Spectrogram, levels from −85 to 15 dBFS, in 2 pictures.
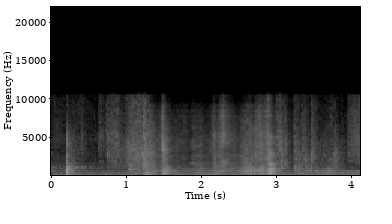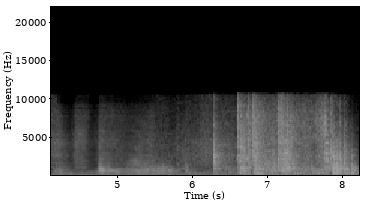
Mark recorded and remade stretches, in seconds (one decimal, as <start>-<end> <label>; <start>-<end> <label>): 0.0-1.3 recorded; 1.3-3.0 remade; 3.0-4.2 recorded; 4.2-5.5 remade; 5.5-8.2 recorded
